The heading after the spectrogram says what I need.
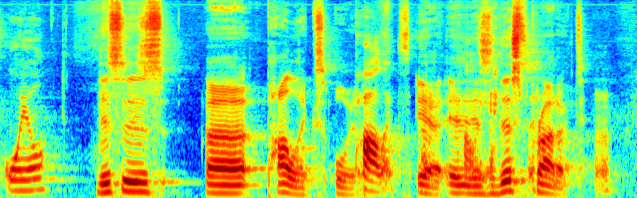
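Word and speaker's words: Polyx: And I said, excuse me, it is not. It is pronounced Pollux because it was corrected on that many times.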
